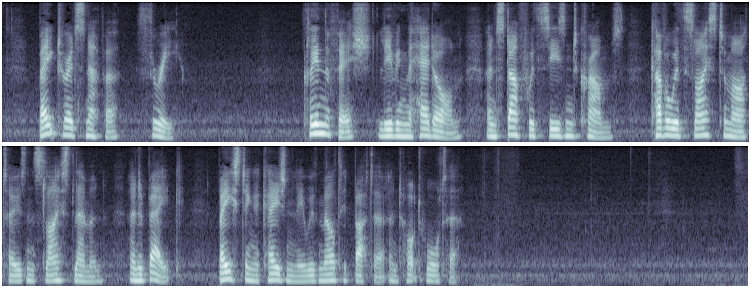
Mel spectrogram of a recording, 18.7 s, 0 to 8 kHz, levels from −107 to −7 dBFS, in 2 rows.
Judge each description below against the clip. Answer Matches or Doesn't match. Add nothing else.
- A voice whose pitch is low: Matches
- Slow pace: Matches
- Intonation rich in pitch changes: Doesn't match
